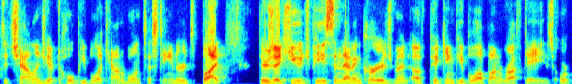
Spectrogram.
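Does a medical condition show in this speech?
No.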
